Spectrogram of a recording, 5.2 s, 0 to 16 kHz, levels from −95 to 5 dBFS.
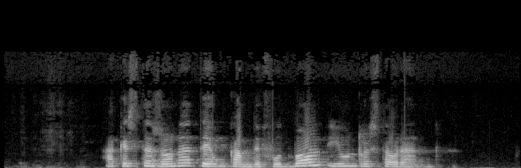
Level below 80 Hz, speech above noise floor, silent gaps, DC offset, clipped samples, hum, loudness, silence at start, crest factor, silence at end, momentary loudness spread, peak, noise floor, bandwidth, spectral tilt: -62 dBFS; 35 dB; none; under 0.1%; under 0.1%; none; -24 LUFS; 1.05 s; 18 dB; 0.9 s; 9 LU; -8 dBFS; -58 dBFS; 11 kHz; -7 dB/octave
